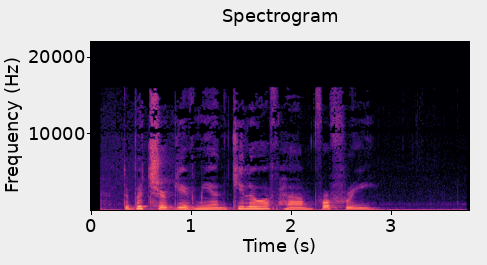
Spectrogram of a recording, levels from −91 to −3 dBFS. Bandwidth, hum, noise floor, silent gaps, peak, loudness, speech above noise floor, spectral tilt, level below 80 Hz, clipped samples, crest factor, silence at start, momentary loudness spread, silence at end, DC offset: 16.5 kHz; none; -49 dBFS; none; -14 dBFS; -30 LUFS; 20 dB; -5 dB/octave; -50 dBFS; under 0.1%; 18 dB; 0.1 s; 10 LU; 0.05 s; under 0.1%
